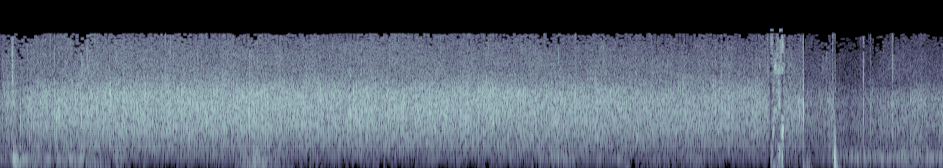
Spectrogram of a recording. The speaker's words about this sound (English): Let's thank all three of our presenters with another round of applause.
